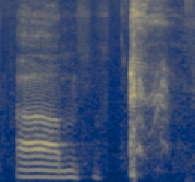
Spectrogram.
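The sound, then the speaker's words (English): A person vocally imitates a little dog: a sustained, whiny tone followed by a brief pause and a short, sharp yip, fairly loud. “little dog noise in honor of Steve Anderson.”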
